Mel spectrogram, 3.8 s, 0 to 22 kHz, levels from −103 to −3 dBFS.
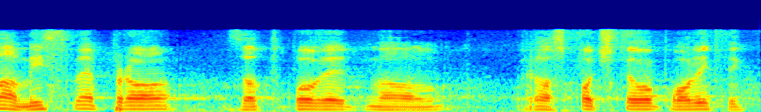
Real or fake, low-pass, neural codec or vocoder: fake; 7.2 kHz; codec, 16 kHz, 1.1 kbps, Voila-Tokenizer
